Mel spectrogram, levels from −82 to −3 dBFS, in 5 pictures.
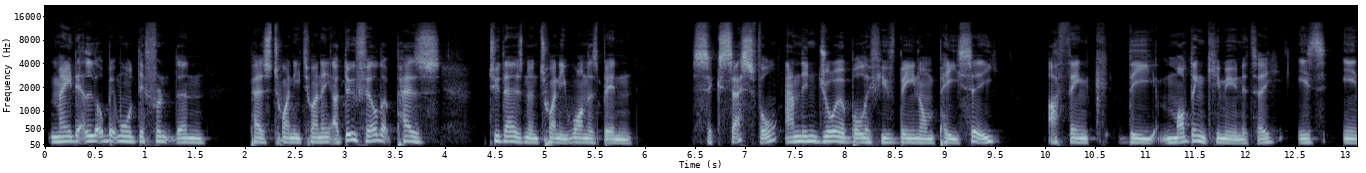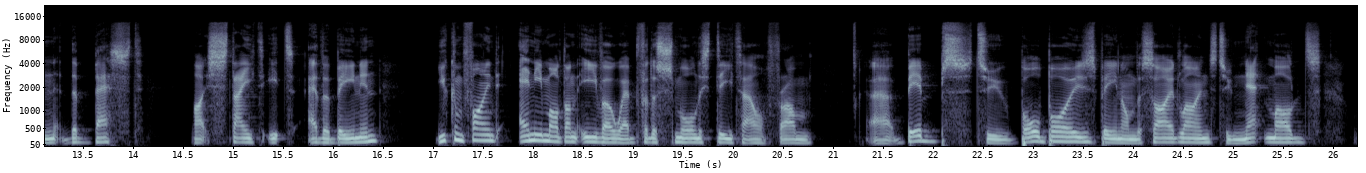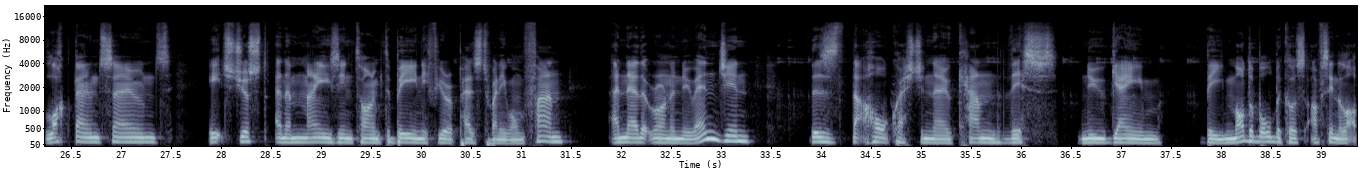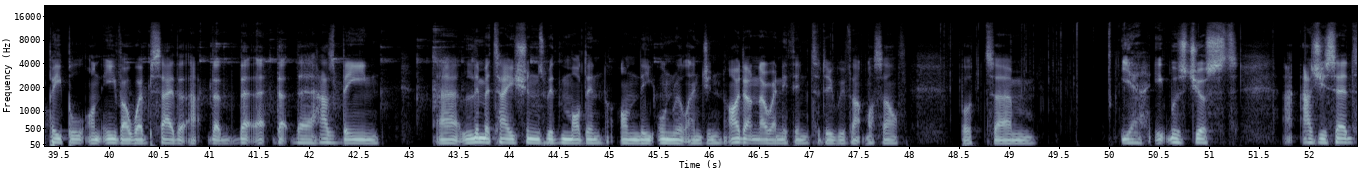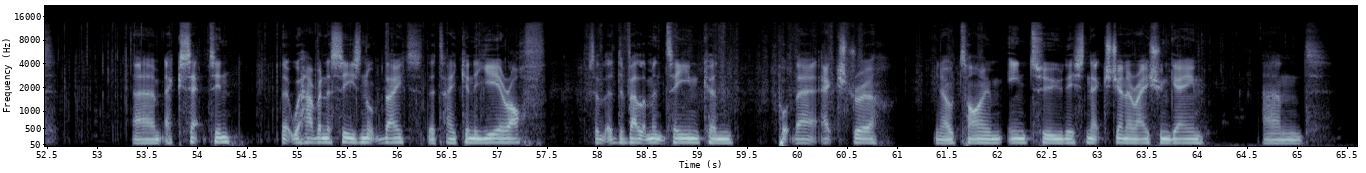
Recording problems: household noises; faint; throughout; 25 dB below the speech

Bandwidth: 13.5 kHz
